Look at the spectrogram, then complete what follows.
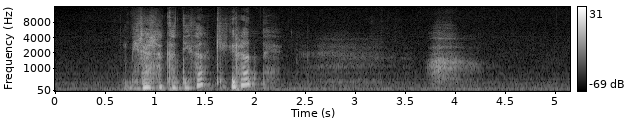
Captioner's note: wife speaking Spanish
